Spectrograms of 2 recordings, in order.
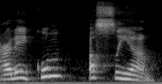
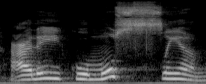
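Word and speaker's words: عليكم الصيام: Ini aslinya alaikum as-siyam. Kan nggak bisa dibaca, sedangkan kita mau sambung. Jadinya alaikumus siyam, mimnya jadi dhamma.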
